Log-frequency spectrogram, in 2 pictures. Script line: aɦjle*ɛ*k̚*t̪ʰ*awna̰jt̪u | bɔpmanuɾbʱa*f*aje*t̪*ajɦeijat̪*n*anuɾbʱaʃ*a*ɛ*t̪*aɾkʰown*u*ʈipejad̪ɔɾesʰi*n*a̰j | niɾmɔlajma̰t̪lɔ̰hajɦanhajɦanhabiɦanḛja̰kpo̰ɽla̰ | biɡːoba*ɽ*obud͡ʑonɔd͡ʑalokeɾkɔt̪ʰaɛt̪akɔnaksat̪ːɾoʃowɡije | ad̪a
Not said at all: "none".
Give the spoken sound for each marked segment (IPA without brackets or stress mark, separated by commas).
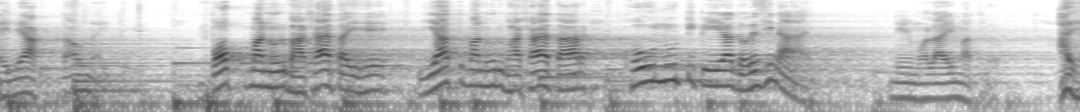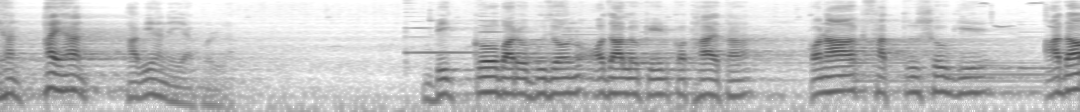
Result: a, t̪, ʃ, t̪, m, a, t̪, u, n, ɾ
